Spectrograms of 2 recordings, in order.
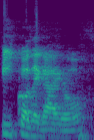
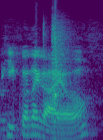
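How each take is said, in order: First: It is said with a Spanish accent. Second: It is said with an English accent. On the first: "It's actually" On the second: "which I'm anglicizing in its pronunciation"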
